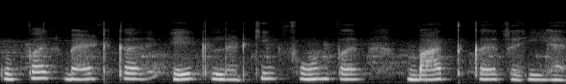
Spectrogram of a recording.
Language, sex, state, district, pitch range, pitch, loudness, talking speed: Hindi, female, Chhattisgarh, Raipur, 230-255 Hz, 240 Hz, -19 LUFS, 115 wpm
